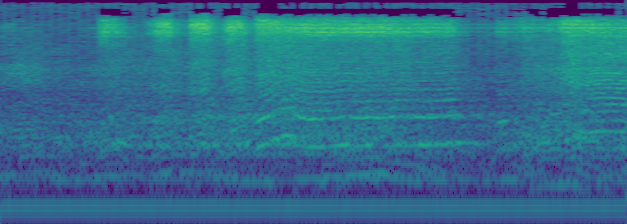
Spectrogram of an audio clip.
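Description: Yamaha two-cylinder Banshee ATV engines racing on a track, a steady, unbroken mid-pitched engine drone and whine holding at an even loudness throughout.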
